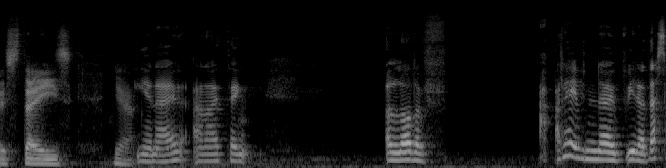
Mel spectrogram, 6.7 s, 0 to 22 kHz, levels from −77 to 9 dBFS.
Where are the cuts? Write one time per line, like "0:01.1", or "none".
0:01.0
